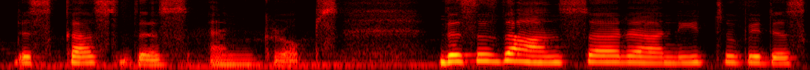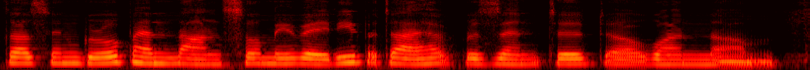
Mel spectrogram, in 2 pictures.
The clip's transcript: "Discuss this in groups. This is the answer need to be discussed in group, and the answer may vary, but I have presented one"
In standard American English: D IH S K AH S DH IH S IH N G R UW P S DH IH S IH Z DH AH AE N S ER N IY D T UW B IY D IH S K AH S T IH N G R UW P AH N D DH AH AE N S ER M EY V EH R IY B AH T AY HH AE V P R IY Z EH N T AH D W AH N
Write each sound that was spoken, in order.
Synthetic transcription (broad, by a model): D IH S K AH S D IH S IH N G R UW P S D IH S IH Z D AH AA N S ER N IY D T UW B IY D IH S K AH S T IH N G R UW P AH N D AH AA N S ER M EY V EH R IY B AH T AY HH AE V P R IY Z EH N T AH D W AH N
